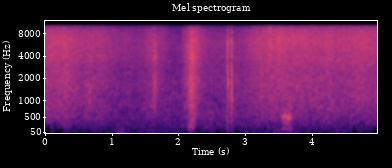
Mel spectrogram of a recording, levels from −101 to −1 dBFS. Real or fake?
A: real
